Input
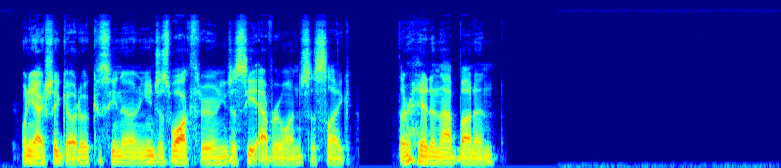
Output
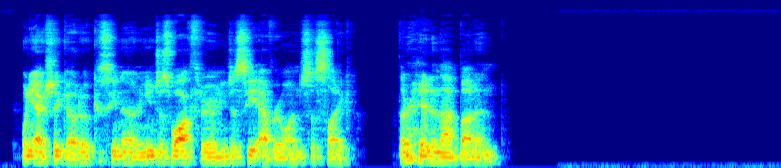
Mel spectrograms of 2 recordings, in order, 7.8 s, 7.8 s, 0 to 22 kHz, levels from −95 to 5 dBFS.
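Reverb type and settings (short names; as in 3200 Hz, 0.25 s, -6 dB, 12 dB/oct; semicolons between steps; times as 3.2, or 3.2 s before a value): non-linear reverb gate 0.1 s falling, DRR -0.5 dB; gain -2 dB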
